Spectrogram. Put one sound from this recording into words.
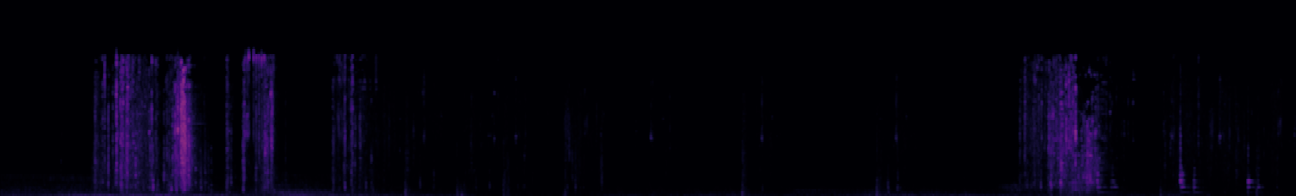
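Heavy footsteps thud on metal stairs.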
